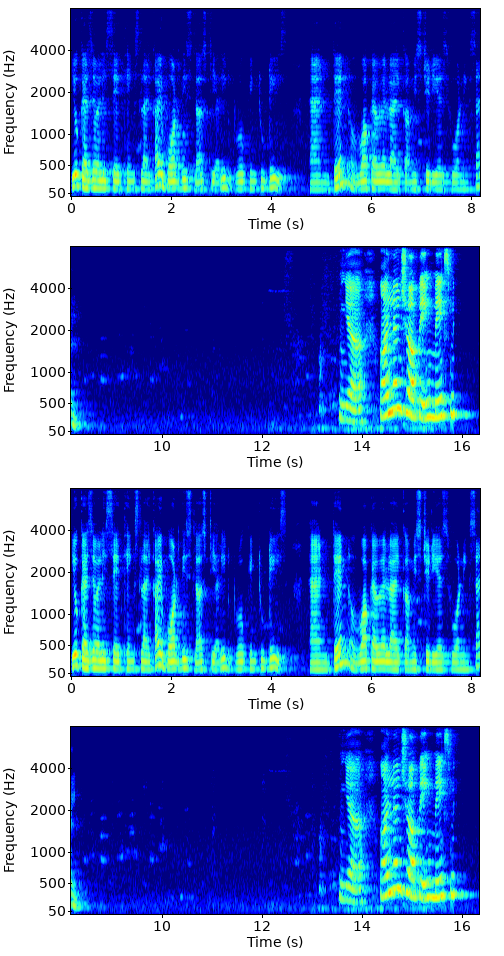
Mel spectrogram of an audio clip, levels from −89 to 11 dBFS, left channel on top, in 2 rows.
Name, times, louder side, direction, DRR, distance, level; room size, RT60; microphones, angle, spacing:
voice 1, 0.0-4.2 4.8-8.4, right 2 dB, 60° right, 0.9 m, -34 dB
voice 2, 13.5-15.8, left 3 dB, 30° left, 0.5 m, -26 dB
21.5 x 12.0 x 2.7 m
head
